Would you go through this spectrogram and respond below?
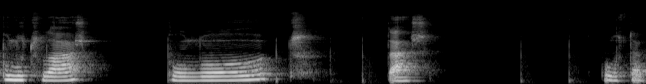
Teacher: D t kimi tələffüz olundu. Lar da dar kimi tələffüz olundu. Nə üçün? Öz lardan əvvəl d gəlib.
